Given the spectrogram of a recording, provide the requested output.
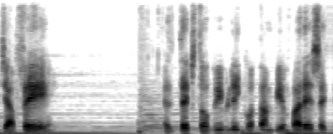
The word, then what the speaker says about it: Yahvé: hace pensar en efecto en la pronunciación de yahvé el texto bíblico también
